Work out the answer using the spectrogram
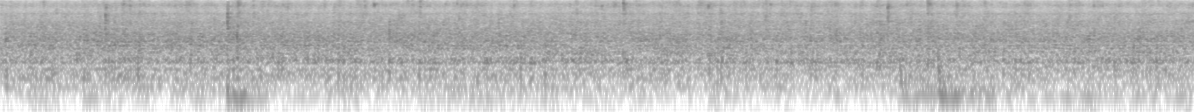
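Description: Chicken breast pieces sizzling steadily as they stir-fry in a nonstick wok, with a few light taps in the first second or so.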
